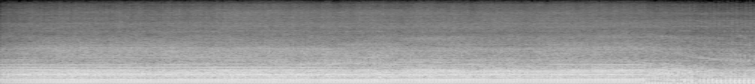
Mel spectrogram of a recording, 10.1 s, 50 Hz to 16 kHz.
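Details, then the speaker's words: John Deere D105 riding mower, about 62 to 64 hours, gear transmission, revived after sitting for an unknown time: smooth, even engine note holding steady speed without surging or misfiring, settling at the end; running just fine now. "I mean, you can hear it's running just fine now. So that should be it for this."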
